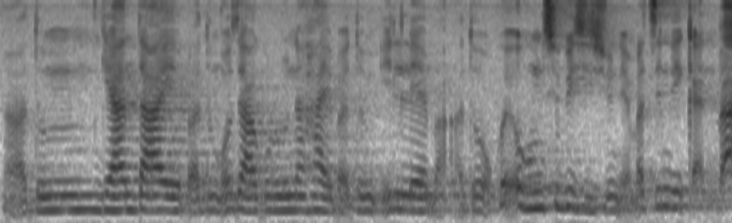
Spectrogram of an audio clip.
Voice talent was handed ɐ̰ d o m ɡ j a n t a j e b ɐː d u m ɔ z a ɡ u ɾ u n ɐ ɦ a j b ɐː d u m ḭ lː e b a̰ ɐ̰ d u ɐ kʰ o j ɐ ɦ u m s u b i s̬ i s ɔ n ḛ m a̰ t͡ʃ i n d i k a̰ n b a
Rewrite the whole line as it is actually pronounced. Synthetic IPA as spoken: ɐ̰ d u m ɡ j a n t a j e b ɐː d u m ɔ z a ɡ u ɾ u n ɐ ɦ a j b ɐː d u m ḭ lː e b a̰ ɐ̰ d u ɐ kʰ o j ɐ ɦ u m s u b i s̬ i s u n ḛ m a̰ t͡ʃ i n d i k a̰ n b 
